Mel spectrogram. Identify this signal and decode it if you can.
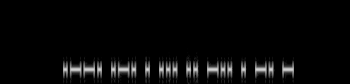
Morse code, heard as a keyed tone, about 36 wpm, 700 Hz. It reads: PRESIDENT
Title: Sentences from Top 1000 Words - New Word Drill - 35wpm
